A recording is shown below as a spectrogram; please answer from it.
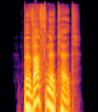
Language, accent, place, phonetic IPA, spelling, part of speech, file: German, Germany, Berlin, [bəˈvafnətət], bewaffnetet, verb, De-bewaffnetet.ogg
- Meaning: inflection of bewaffnen: 1. second-person plural preterite 2. second-person plural subjunctive II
